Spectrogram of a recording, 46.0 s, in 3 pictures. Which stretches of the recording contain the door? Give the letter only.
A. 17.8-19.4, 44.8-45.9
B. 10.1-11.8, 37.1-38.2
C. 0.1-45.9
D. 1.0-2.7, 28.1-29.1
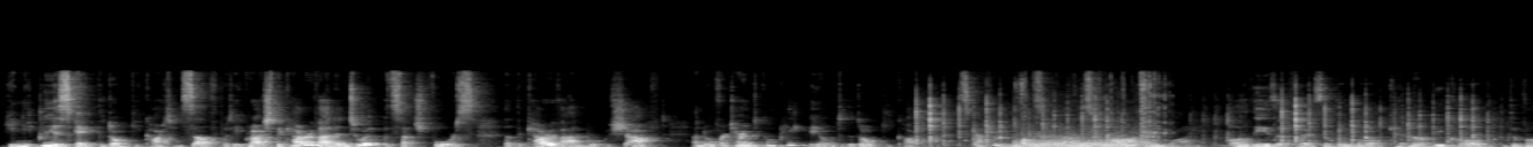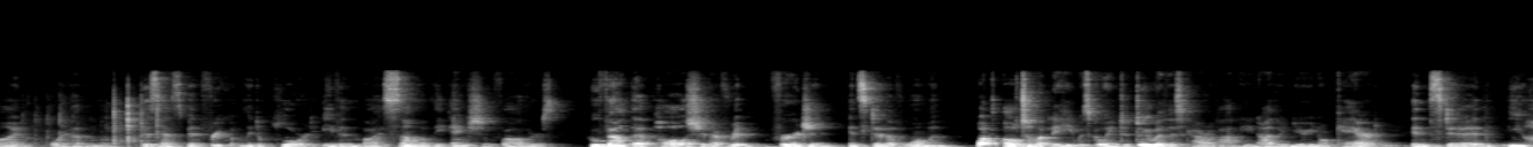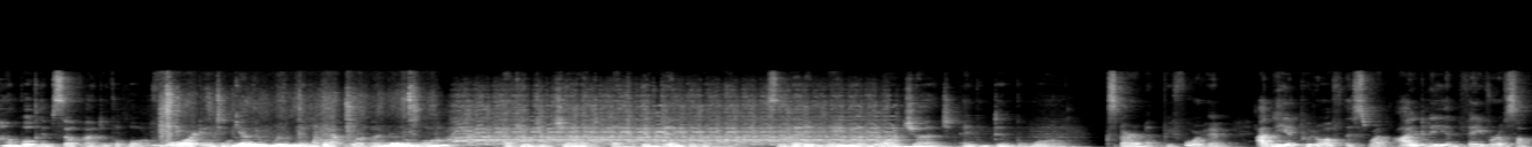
B.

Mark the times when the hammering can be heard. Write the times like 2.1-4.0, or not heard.
not heard.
